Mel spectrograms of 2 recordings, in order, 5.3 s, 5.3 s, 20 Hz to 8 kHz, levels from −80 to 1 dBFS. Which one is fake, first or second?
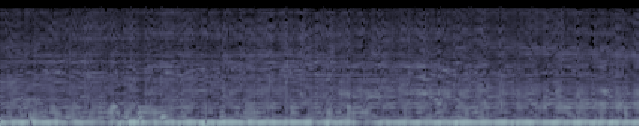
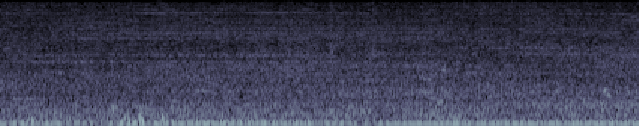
first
